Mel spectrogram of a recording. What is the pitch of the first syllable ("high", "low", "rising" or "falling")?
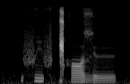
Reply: high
